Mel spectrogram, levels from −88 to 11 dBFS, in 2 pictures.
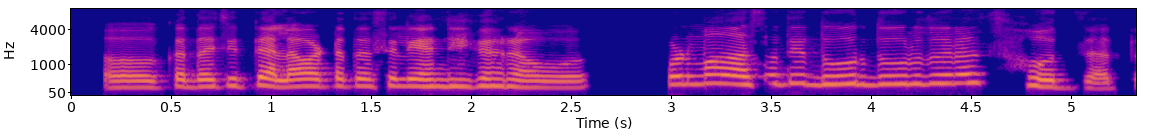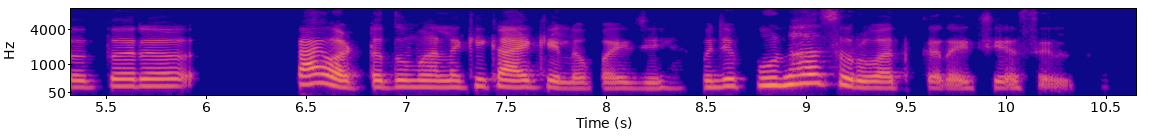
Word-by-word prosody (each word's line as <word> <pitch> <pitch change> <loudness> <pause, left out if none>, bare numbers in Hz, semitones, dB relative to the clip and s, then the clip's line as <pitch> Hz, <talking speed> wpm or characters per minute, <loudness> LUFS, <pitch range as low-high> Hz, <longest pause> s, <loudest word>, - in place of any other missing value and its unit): अ, - - -4 0.3
कदाचित 200 +2 0
त्याला 205 -4 +5
वाटत 210 0 +1
असेल 215 +1 -2
ह्याने 205 -1 +2
करावं, 180 -5 0 0.4
पण 265 +1 +3
मग 290 +1 +4
असं 280 +2 -3
ते 290 - -1
दूर-दूरच 275 +3 0
होत 205 -5 +3
जातं. 155 +4 -5
तर 210 0 0 0.2
अ, - - -7 0.6
काय 270 +2 +6
वाटतं 185 -6 +2
तुम्हाला 190 -1 -2
की 210 - -4
काय 195 -2 +3
केलं 160 -4 -3
पाहिजे, 155 -1 -7 0.2
म्हणजे 190 +4 -1
पुन्हा 255 +6 +4
सुरुवात 175 -8 0
करायची - - -7
असेल - - -11
तर? - - -35
210 Hz, 165 wpm, -23 LUFS, 185-260 Hz, 0.6 s, काय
